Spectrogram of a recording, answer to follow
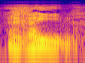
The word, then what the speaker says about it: Ghayn: Anyway, so the name of this letter is Ghayn. Yeah, it's a bit hard also to pronounce. The way the pronunciation is gha. Maybe it's similar to the French R somehow, but anyway, it's gha.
